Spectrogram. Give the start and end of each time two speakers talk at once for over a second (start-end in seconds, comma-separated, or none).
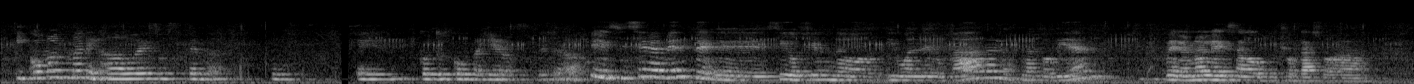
none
